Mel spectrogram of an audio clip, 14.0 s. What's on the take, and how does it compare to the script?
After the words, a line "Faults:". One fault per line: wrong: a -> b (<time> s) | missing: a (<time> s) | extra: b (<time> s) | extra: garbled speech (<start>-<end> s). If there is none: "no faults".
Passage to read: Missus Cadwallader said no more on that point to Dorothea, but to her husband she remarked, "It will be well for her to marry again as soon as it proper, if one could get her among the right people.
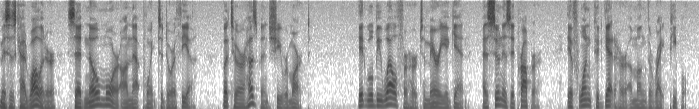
Missus Cadwallader said no more on that point to Dorothea, but to her husband she remarked, "It will be well for her to marry again as soon as it proper, if one could get her among the right people.
Faults:
no faults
